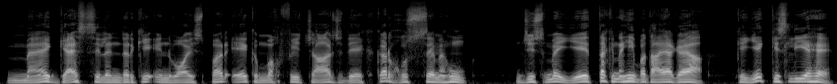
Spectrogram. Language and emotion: Urdu, angry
